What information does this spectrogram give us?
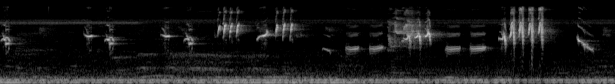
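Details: Relaxed song of an East Java long-tailed shrike, packed with mimicked phrases and played to coax mute birds: short downslurred whistles, paired flat whistles and bursts of buzzy trills, with low background hum.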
